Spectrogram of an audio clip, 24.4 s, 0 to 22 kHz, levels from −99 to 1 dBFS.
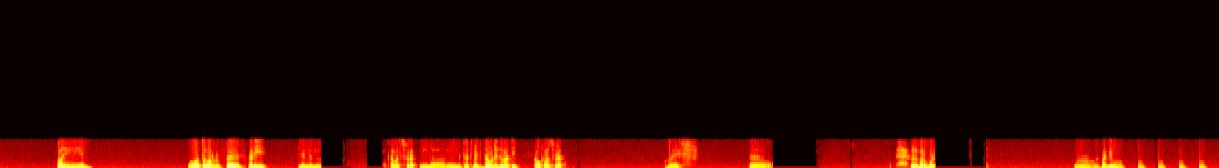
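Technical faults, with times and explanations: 6.42–6.9 s and 18.71–18.79 s, speech suppressed in double talk: the speech sinks by roughly 40 dB, for about half a second and then a brief instant. This is likely an echo canceller mistaking the talker for echo while the far end spoke.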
